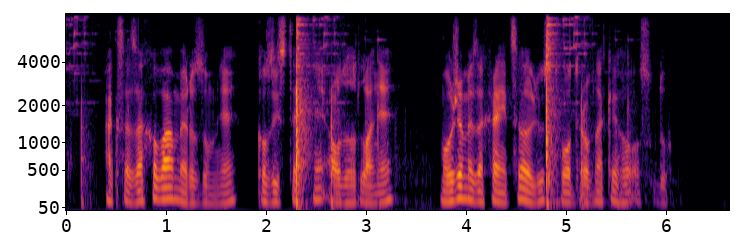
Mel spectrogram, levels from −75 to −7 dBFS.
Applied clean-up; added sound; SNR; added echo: none; Shatter; 4 dB; none.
